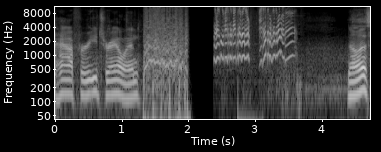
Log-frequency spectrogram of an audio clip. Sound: tape rewinds

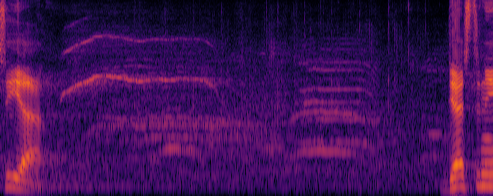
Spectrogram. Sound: audience applauding

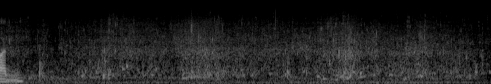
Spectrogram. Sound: water lapping rocks

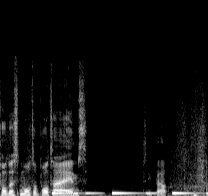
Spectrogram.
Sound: car chiming

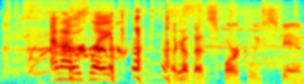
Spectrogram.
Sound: host laughing

